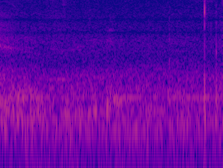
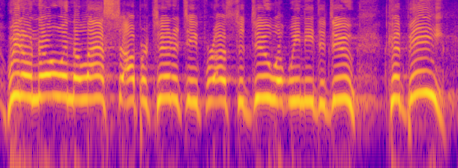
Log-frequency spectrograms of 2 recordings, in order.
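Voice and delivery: higher, louder, urgent preaching climb; preaching at full force; 8 semitones higher, 6 dB louder than usual. Acted. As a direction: drive the warning home to the congregation.

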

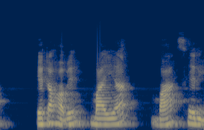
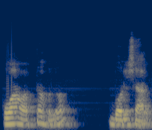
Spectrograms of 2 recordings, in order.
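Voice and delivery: ordinary talk, nothing marked

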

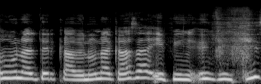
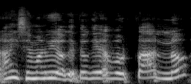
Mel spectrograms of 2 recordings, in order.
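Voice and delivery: fast, mock flustered excuse; quick nervous fib; hurried excuse; 3 semitones higher, faster than usual. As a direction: rush the fake excuse. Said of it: "retelling excuse to leave".

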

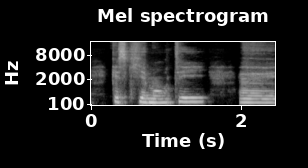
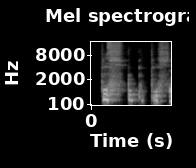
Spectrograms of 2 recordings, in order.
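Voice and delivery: light higher pouf pouf, soft; playful popping; 6 semitones higher, 6 dB quieter than usual. Acted. Guide pictures memories popping like bubbles.

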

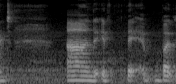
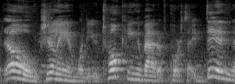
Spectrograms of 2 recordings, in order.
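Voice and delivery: joking denial; 4 semitones higher, 10 dB louder than usual. Retold or imitated.

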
